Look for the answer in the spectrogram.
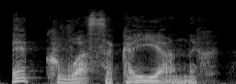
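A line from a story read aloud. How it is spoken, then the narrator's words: Grumbled without malice. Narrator (Russian): проворчал я на них незлобиво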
